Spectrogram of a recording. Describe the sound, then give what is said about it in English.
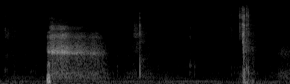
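A gift card edge scrapes across lottery scratch cards: one sustained, gritty rasp is followed by two shorter, sharper scratches, with nothing else under them. “get that gift card out. All right, here we go. This is a lot quicker. My bad. I'm scratching all of them.”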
